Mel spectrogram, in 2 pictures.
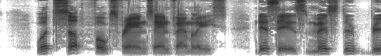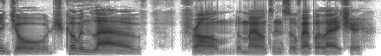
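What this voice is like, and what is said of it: Big, crazy, scary-sounding voice. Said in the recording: “I have one crazy and big old scary voice”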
